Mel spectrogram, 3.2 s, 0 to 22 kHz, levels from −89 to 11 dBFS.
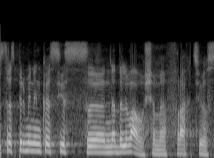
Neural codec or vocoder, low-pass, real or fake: none; 7.2 kHz; real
